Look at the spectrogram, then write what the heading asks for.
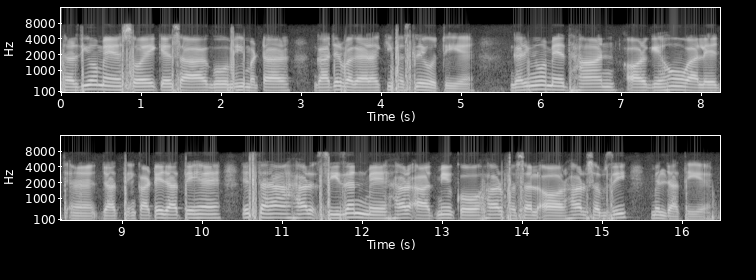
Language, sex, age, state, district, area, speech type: Urdu, male, 30-45, Uttar Pradesh, Shahjahanpur, urban, spontaneous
